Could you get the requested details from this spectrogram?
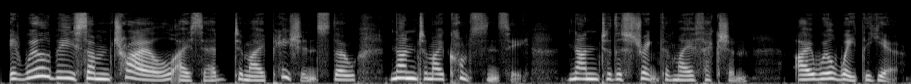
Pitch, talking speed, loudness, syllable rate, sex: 235 Hz, 170 wpm, -16 LUFS, 4.3 syllables/s, female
